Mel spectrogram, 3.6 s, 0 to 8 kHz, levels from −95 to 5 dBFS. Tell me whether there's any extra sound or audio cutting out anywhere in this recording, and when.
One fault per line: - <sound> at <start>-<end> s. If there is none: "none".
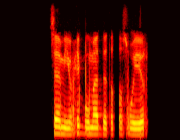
none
